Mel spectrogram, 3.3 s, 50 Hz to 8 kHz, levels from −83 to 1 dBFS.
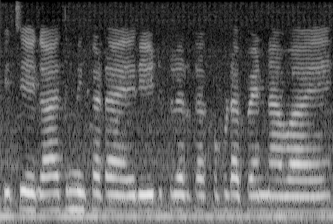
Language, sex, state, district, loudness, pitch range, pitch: Hindi, female, Rajasthan, Bikaner, -14 LUFS, 210-225 Hz, 220 Hz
